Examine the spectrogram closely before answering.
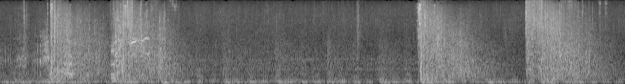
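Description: A pistol fires loud shots that echo outdoors.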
